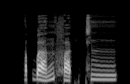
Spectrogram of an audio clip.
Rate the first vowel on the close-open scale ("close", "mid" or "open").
open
